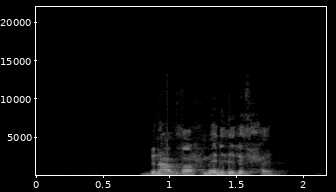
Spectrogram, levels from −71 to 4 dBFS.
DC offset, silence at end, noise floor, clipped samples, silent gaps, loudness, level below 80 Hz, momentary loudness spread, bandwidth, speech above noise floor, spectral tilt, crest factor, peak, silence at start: under 0.1%; 0.35 s; -71 dBFS; under 0.1%; none; -32 LUFS; -58 dBFS; 10 LU; 14 kHz; 39 dB; -5 dB/octave; 18 dB; -16 dBFS; 0.8 s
